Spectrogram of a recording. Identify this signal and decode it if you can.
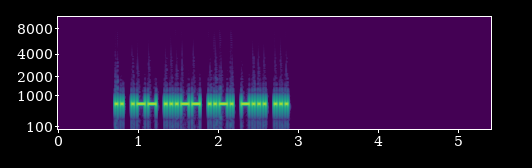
Morse code, heard as a keyed tone, about 36 wpm, 700 Hz. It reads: IW3FBS
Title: DXCC-100 Call Signs - 6 Characters - Repeated 2x - 35wpm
